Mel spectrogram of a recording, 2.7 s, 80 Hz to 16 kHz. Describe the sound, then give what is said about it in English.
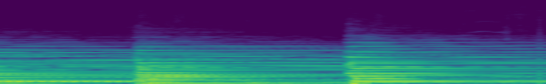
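Piano playing an E-flat major 7 six-nine jazz chord voicing, with root and third in the left hand and sixth, ninth and fifth in the right, struck a few times, each chord ringing and slowly decaying. “Okay, so the one is E-flat major 7. We're going to use a 6-9 chord.”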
